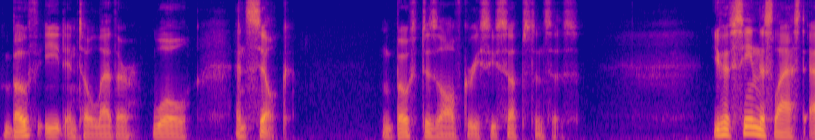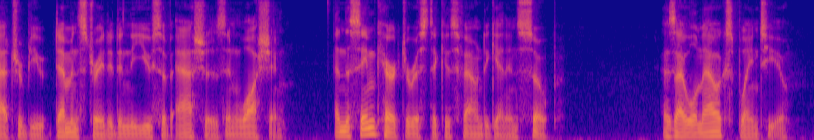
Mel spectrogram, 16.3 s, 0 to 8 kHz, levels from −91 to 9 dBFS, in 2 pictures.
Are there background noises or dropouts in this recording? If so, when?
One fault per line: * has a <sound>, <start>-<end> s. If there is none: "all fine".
all fine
